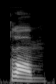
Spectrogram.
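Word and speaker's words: calm: कॉम कॉम में कौन सा वर्ड साइलेंट है? तो आप सभी को बता दें इसमें साइलेंट है बी। क्या साइलेंट है? इसमें बी साइलेंट है।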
